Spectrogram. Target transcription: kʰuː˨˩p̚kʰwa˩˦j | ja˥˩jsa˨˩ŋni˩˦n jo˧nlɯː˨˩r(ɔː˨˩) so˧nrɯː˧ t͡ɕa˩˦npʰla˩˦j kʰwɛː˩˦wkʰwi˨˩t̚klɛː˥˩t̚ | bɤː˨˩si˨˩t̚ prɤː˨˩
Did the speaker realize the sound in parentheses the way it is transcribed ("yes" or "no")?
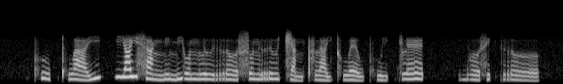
no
